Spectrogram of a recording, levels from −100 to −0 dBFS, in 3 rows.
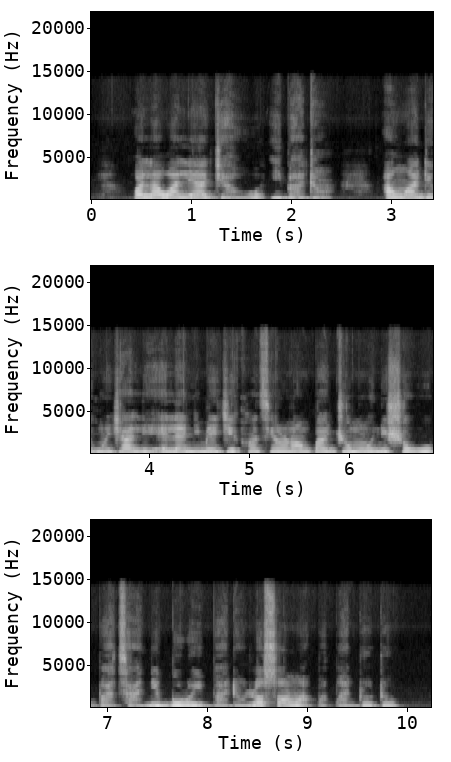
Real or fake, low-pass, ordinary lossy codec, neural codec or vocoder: real; 14.4 kHz; none; none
